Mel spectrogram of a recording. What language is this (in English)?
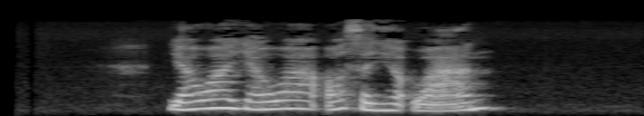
Cantonese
